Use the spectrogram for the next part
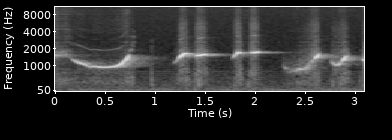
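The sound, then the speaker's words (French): A person whistles softly in a short, wavering tune of sliding notes, broken into several brief phrases with small pauses between them, with no talking. “Moi, j'ai toujours voulu être capable de siffler. Je suis capable de siffloter.”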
